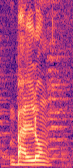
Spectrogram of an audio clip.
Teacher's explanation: La B suena b, es oclusiva, bilabial, sonora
